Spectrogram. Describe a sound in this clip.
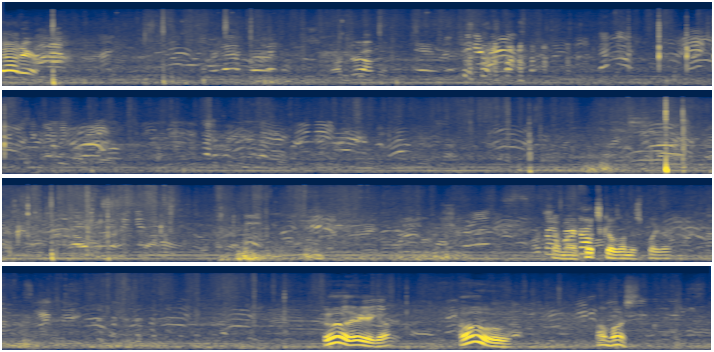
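Young girls shout and call out across an open field.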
